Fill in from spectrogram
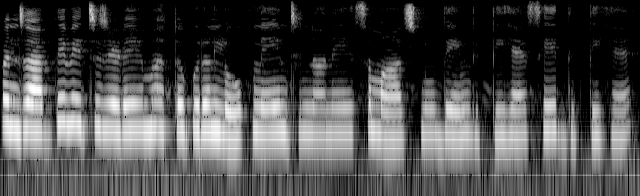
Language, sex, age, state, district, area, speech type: Punjabi, female, 45-60, Punjab, Tarn Taran, urban, spontaneous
